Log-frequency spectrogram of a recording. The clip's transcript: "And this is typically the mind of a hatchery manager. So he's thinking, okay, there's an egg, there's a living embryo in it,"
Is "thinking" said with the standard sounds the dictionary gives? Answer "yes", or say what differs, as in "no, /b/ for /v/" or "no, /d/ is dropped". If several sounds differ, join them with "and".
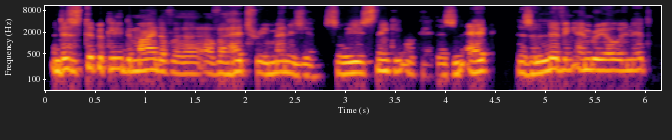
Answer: yes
